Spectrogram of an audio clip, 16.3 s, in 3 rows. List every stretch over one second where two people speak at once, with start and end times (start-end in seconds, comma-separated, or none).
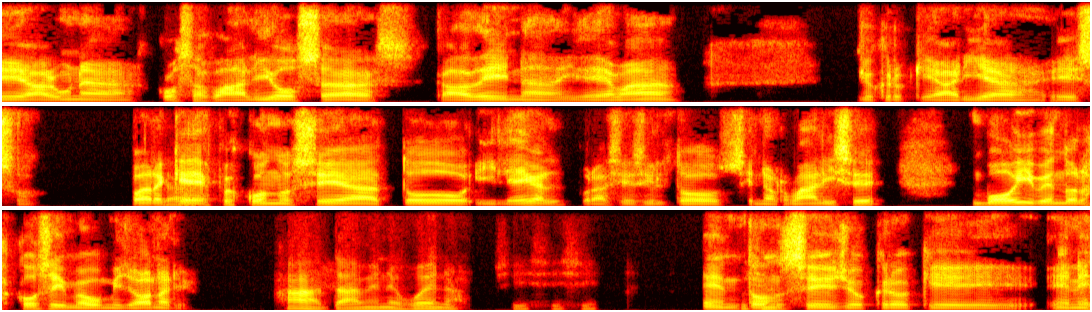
none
